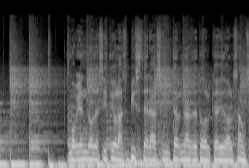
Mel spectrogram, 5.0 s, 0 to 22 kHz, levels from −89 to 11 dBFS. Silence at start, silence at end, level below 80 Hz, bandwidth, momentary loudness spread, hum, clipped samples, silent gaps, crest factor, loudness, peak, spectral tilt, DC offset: 0 s; 0 s; -18 dBFS; 12 kHz; 4 LU; none; under 0.1%; none; 12 dB; -17 LUFS; -2 dBFS; -6.5 dB/octave; under 0.1%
